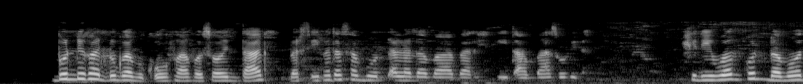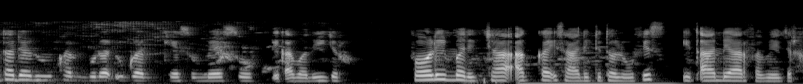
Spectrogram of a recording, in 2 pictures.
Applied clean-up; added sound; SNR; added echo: classical method log-MMSE.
